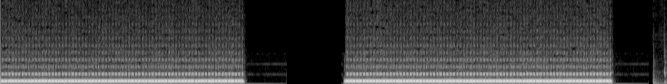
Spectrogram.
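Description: Telephone line tone as a call is placed by speed dial: two long, steady buzzing tones separated by a short silence, each one loud and even, with no talk.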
